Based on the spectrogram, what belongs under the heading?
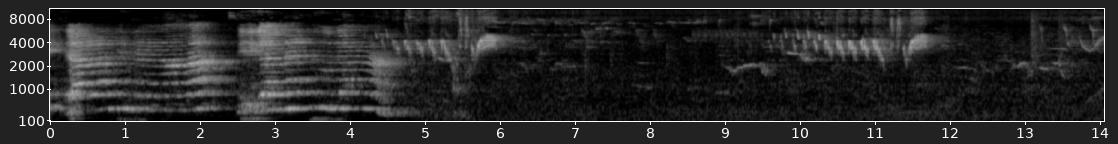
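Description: Bird calls: rapid, high chirping trills in two spells of a second or two each, the first about four and a half seconds in and the second near the middle, with a hushed hall between. Before them, children's sing-song voices over microphones.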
